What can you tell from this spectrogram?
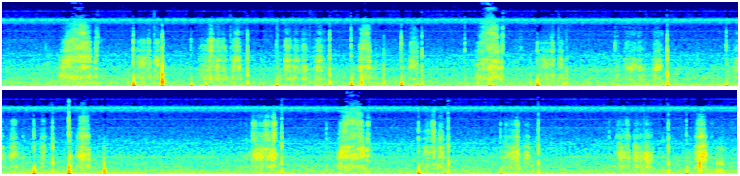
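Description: Irregular taps and clicks of a stylus on a writing tablet as digits and lines are written by hand, with a few short rushes of breath close to the microphone and a low steady hum.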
